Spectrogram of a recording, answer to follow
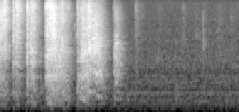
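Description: Rustling and scraping of packaging being handled, about five or six short scratchy strokes in the first second or so.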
